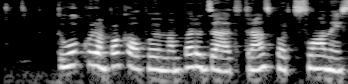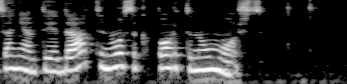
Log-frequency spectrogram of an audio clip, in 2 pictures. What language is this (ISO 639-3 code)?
lav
